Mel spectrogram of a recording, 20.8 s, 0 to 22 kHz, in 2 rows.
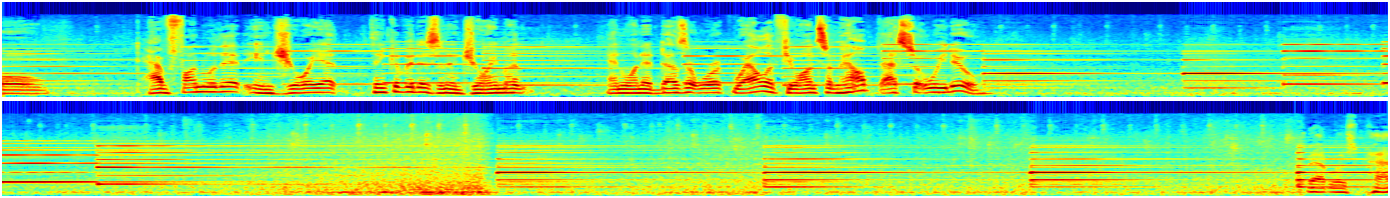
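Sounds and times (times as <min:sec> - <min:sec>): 
clock chiming a slow melody of bell-like notes: 0:00.0 - 0:20.7
speech: 0:01.1 - 0:07.6.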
